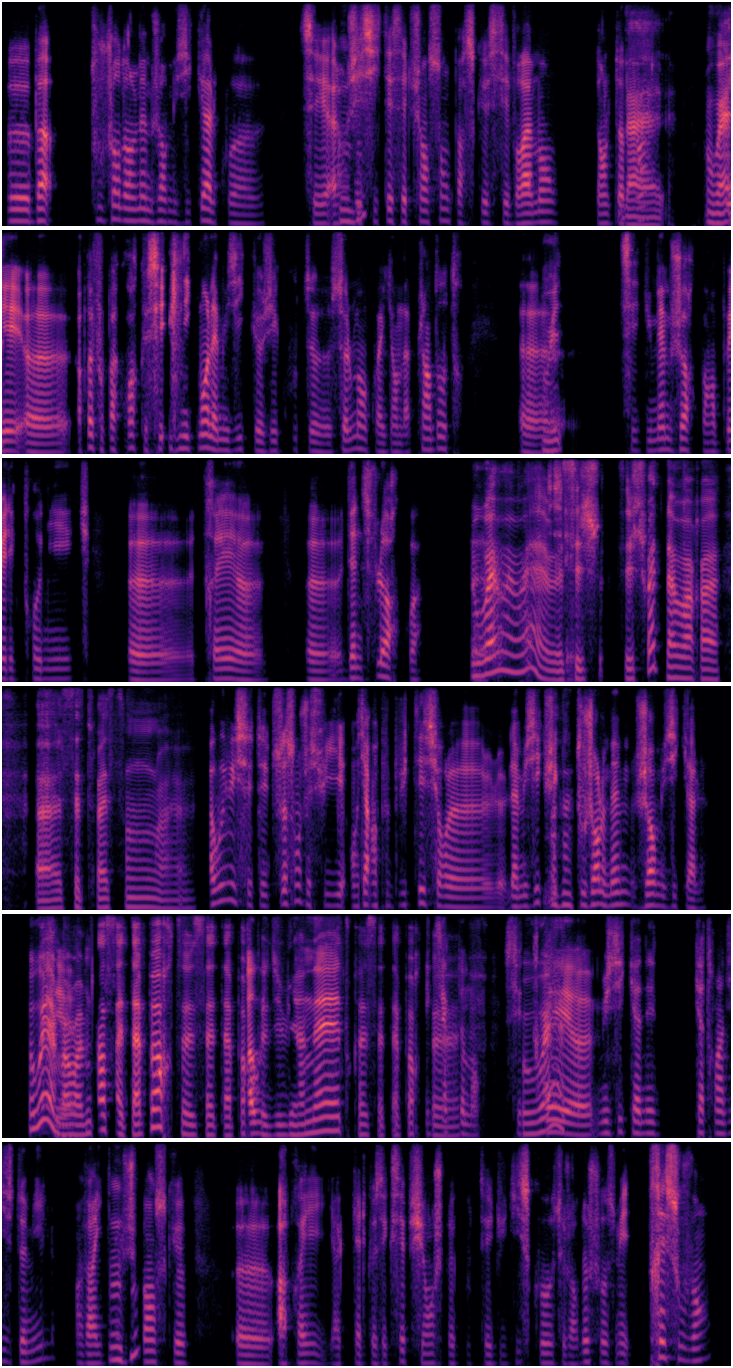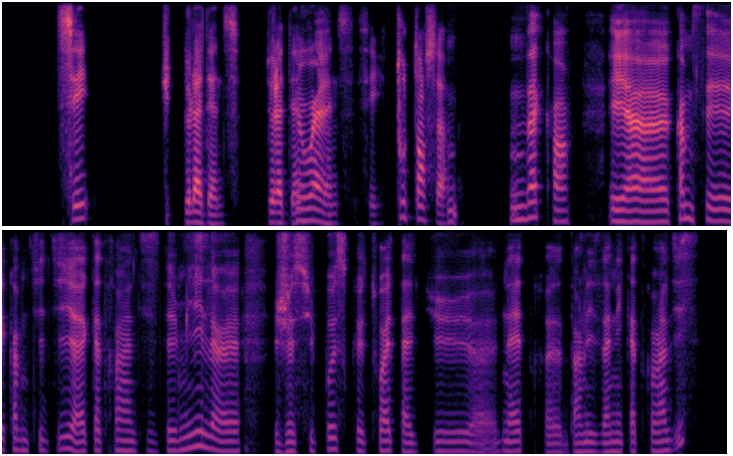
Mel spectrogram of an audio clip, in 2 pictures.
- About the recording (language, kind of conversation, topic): French, podcast, Quelle chanson te donne des frissons à chaque écoute ?
- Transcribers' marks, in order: put-on voice: "dance floor"; other background noise; stressed: "très souvent"; put-on voice: "dance"; put-on voice: "dance, dance"; stressed: "tout"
